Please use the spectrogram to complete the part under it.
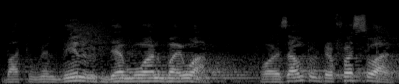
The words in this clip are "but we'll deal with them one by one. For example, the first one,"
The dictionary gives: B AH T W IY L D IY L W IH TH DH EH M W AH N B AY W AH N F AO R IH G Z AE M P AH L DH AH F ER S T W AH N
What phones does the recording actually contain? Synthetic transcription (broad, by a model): B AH T W IY L D IY L W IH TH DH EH M W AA N B AY W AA N F AO R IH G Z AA M P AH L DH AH F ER S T W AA N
